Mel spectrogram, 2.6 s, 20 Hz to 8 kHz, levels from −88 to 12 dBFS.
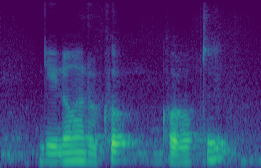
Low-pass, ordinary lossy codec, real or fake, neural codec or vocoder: none; none; fake; codec, 16 kHz, 1 kbps, X-Codec, HuBERT features, trained on general audio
